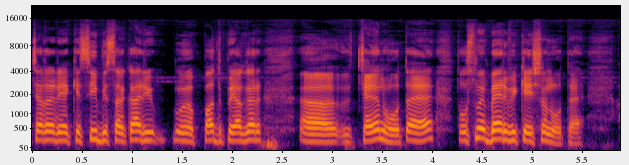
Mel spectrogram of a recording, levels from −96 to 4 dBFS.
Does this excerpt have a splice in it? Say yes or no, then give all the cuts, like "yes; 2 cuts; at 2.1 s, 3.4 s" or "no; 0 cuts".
no; 0 cuts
